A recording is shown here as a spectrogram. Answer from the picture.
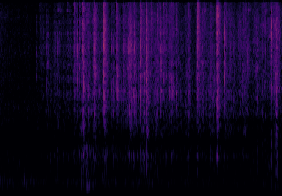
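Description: Faint rustling and crinkling of a plastic card sleeve and a trading card being handled, in small scattered ticks starting about a second in.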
